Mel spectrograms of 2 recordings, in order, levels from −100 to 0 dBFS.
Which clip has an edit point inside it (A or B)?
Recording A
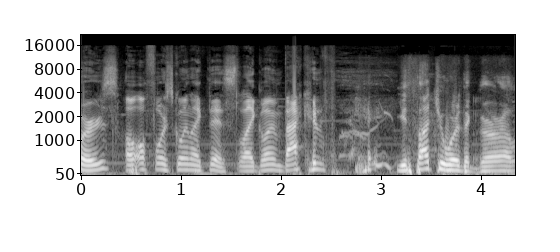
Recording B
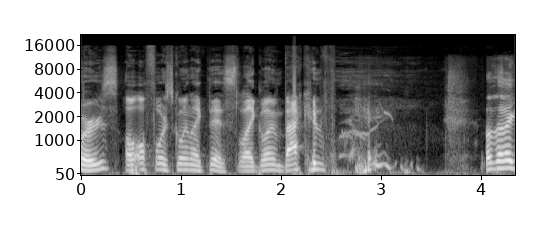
A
